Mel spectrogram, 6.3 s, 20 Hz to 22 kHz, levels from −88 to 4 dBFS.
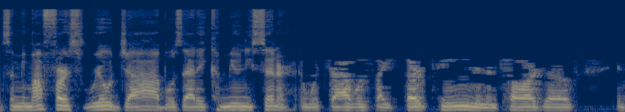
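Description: At 3.00 s, right after "at a community center", the speech switches abruptly to an adaptive stream at a lower bitrate and stays there to the end. The connection evidently slowed, so the player swapped to a much leaner encoding without any gap. Content above 2.5 kHz disappears, leaving a muffled, band-limited sound with heavy coding artefacts. The sudden drop in quality fits a fall from around 128 kbit/s MP3 to roughly 8 kbit/s.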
